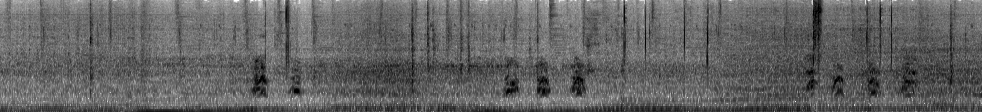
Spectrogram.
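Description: Toyota Land Cruiser engine droning steadily at road speed, heard from inside the cab. Kelpie dogs riding along bark and yip in three short clusters, a few seconds apart.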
